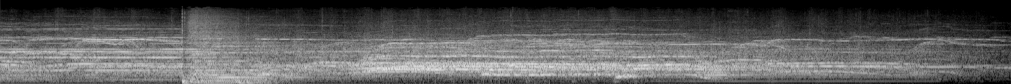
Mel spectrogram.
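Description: A large live band plays a held ending with a loud crash about two seconds in, and the audience cheers and whoops over it. The sound fades out near the end.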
